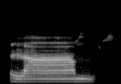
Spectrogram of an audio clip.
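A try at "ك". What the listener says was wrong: লাম নয় এটা, এটা কাফ, কাফ, এটা লাম নয়।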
